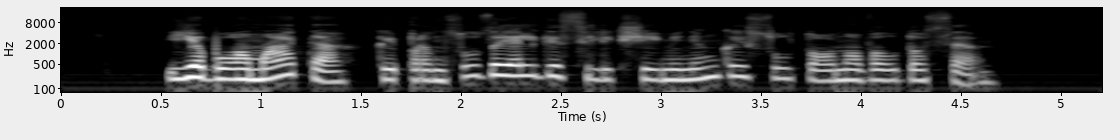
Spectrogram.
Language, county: Lithuanian, Alytus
